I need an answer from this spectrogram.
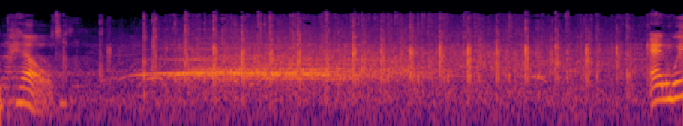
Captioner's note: applause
